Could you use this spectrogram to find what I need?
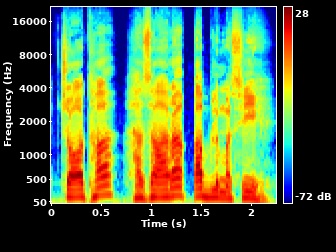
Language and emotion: Urdu, neutral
